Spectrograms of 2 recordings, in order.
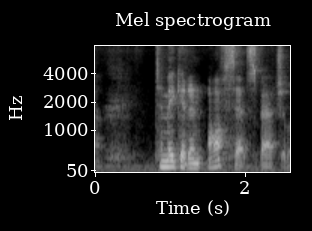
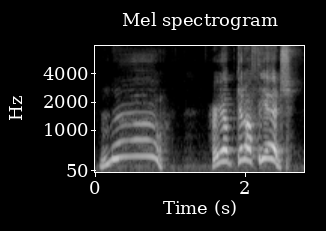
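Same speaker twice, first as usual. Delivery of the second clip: alarmed; 3 dB louder than usual. Real, not acted. Paint running off the canvas.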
